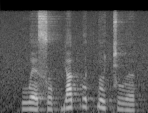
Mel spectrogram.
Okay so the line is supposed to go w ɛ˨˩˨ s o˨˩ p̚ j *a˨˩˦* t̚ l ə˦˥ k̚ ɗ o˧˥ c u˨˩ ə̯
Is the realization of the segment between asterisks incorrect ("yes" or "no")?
yes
